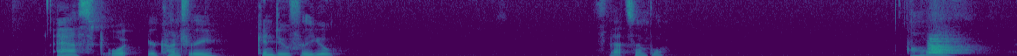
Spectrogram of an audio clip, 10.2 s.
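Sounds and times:
speech: 0.6 - 3.4, 6.1 - 6.7, 9.1 - 9.6
pet dog barking: 9.2 - 9.9.

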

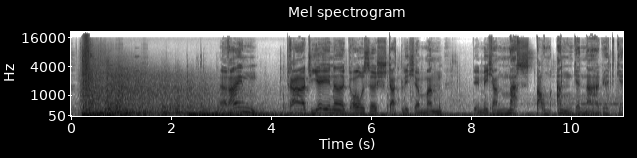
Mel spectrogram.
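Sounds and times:
door bursting open: 0.1 - 5.5
speech: 4.6 - 11.0.

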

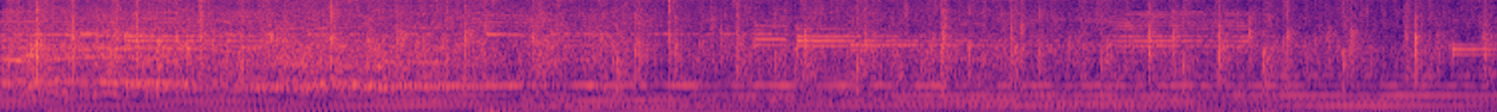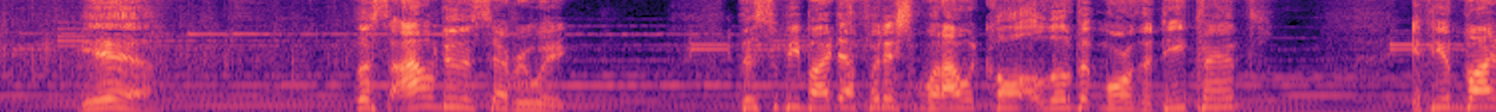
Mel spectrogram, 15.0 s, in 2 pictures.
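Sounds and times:
audience shouting: 0.0 - 2.7
audience hand clapping: 0.0 - 9.9
speech: 7.9 - 8.4, 9.2 - 10.4, 11.2 - 13.9, 14.5 - 14.9.

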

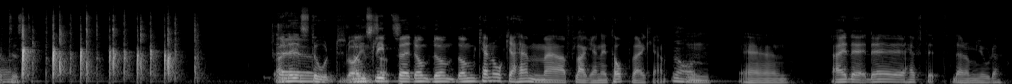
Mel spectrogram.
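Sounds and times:
hand clapping: 0.0 - 2.2
speech: 0.1 - 0.4, 2.8 - 10.1.

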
